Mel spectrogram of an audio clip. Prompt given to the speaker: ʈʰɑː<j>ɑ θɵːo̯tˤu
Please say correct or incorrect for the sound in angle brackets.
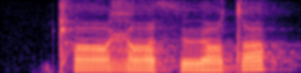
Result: incorrect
